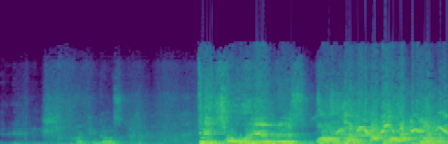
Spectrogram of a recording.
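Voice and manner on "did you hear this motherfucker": very high, drawn-out mock scream; full-volume, scandalized outcry; outraged shouting. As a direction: holler in hammed-up disbelief. Drunk player's outraged outcry.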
